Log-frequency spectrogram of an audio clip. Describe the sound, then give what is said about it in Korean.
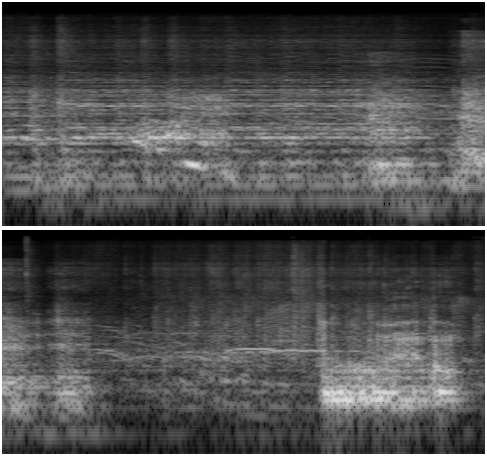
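A young lion roars several times in deep, rumbling bursts, loud, with the heaviest roars near the start and again toward the end, and no one speaking. “So where is this young lion going?”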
